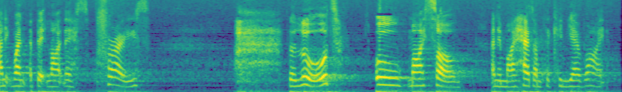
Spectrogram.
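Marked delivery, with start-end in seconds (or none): 1.3-6.3 mock, very slow, frustrated praise through gritted teeth. Recalling how you first prayed, acting it out: retelling gritted-teeth frustrated prayer. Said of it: "I would pray with gritted teeth and frustration".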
